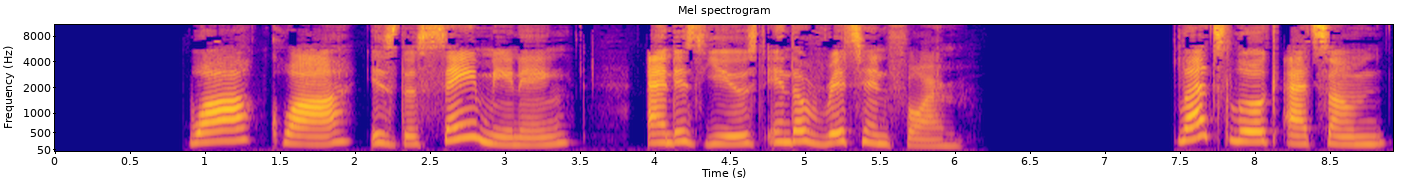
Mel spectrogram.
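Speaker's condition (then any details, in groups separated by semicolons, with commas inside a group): No condition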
